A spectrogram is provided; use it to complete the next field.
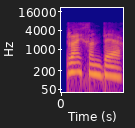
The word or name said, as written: reichenberg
